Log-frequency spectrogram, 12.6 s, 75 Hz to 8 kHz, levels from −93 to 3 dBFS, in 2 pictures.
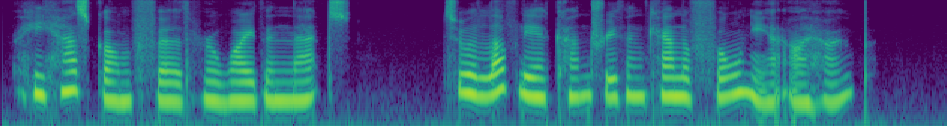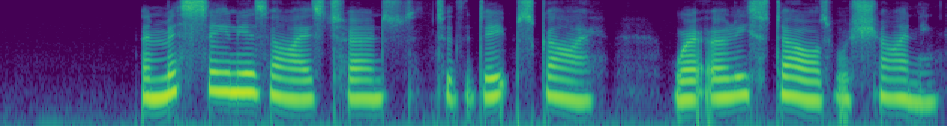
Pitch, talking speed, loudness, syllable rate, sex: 220 Hz, 140 wpm, -18 LUFS, 4.4 syllables/s, female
